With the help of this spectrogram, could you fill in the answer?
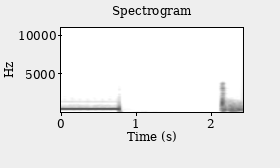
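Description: A steady phone dial tone hums loudly for under a second while calling a mobile phone, cuts off abruptly, then after a silent pause a short burst of noisy line sound follows.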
